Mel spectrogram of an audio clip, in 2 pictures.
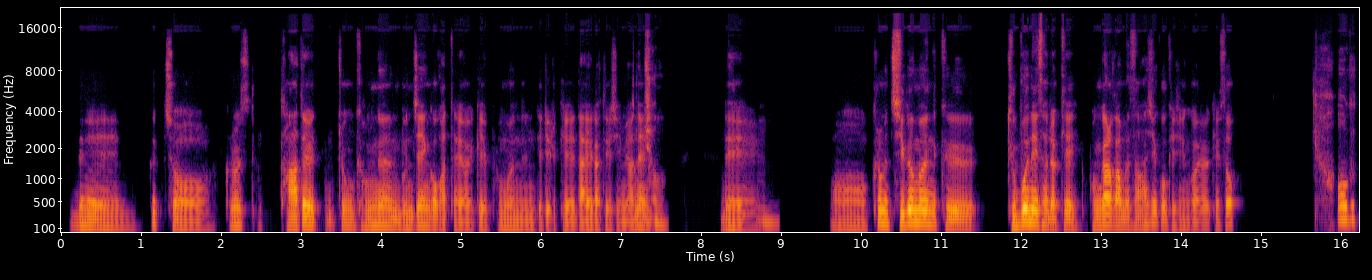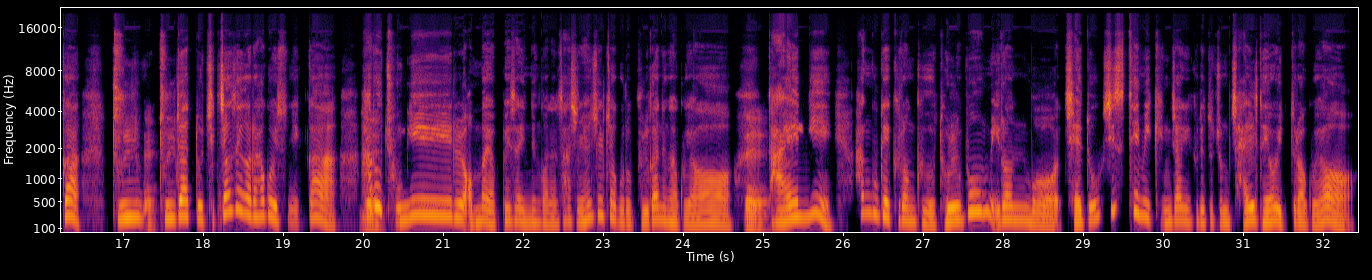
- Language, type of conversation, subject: Korean, advice, 가족 돌봄 책임에 대해 어떤 점이 가장 고민되시나요?
- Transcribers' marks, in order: other background noise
